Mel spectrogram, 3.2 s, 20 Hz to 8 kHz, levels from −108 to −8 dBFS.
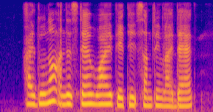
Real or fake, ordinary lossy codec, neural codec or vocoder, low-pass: fake; none; codec, 16 kHz in and 24 kHz out, 2.2 kbps, FireRedTTS-2 codec; 7.2 kHz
